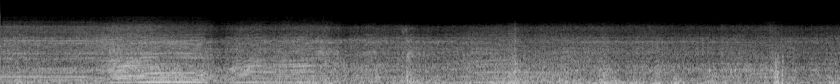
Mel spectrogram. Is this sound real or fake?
real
